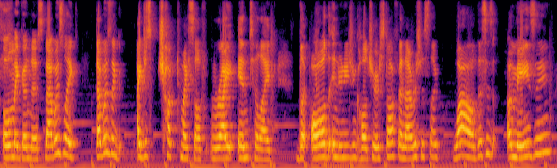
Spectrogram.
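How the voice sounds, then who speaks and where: A woman's voice: a little high, normal speed, faint music behind. A young woman chatting casually as a podcast co-host, informal and effusive in the way she talks. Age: young adult. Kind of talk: casual chat.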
